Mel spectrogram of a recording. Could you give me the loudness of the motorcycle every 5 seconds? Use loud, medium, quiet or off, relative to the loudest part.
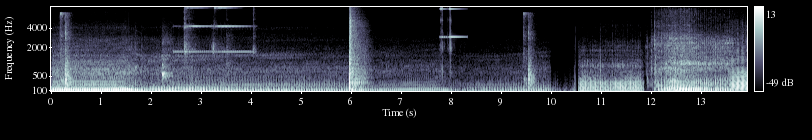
loud, quiet, loud.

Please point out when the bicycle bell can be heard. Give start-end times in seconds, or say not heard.
2.2-4.1, 7.8-8.3.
